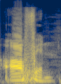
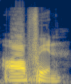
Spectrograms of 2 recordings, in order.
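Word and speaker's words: often: इसे पढ़ा जा रहा है ऑफेन। ठीक है? ऑफेन मतलब टी का उच्चारण क्या हो जा रहा है? यहां से समाप्त हो जा रहा है सर।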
